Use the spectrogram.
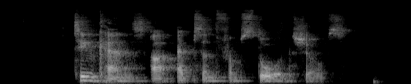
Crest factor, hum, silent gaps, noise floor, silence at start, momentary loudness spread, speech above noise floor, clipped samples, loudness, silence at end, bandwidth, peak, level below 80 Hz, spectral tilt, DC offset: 26 dB; none; none; -77 dBFS; 0.75 s; 11 LU; 48 dB; under 0.1%; -29 LUFS; 0.35 s; 14 kHz; -6 dBFS; -68 dBFS; -4 dB/octave; under 0.1%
